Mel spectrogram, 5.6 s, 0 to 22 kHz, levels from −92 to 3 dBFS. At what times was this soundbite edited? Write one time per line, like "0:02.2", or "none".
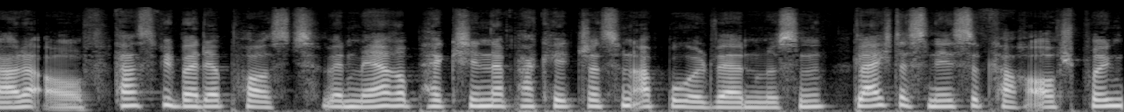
0:04.3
